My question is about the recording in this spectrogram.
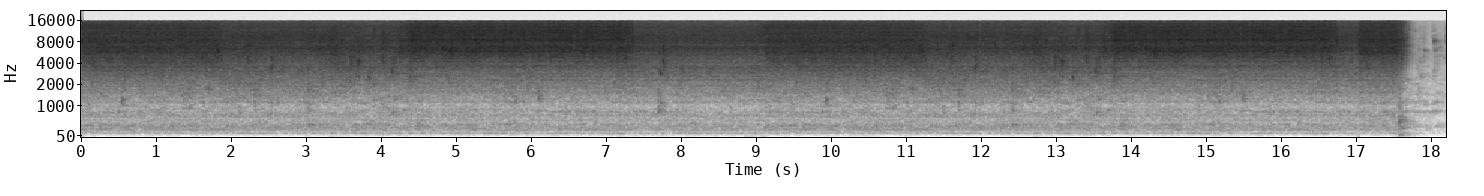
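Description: Single-lever chrome bathroom tap running in a steady stream into a sink, stopping abruptly near the end.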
